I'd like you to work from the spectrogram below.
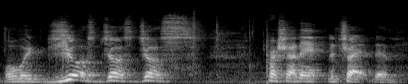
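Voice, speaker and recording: A man with a Jamaican accent hosting a relaxed cooking video, talking the viewer through each step and slipping into patois phrases. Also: medium pitch, takes it slowly, a little hiss or hum. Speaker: home cook and vlog host. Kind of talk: casual cooking demonstration. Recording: echoey kitchen with background music.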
